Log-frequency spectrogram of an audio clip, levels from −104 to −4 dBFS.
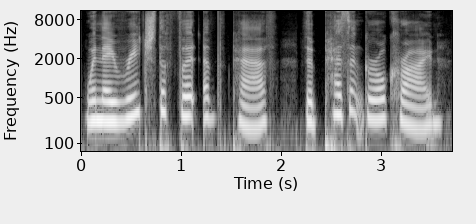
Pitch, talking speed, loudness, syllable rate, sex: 225 Hz, 195 wpm, -19 LUFS, 4.4 syllables/s, female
